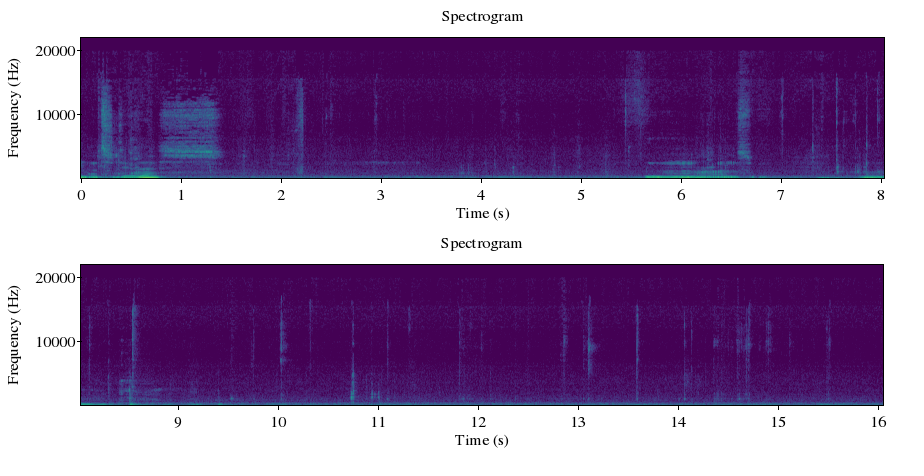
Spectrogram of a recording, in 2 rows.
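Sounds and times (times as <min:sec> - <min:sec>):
faint clicks and ticks: 0:06.9 - 0:15.6.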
